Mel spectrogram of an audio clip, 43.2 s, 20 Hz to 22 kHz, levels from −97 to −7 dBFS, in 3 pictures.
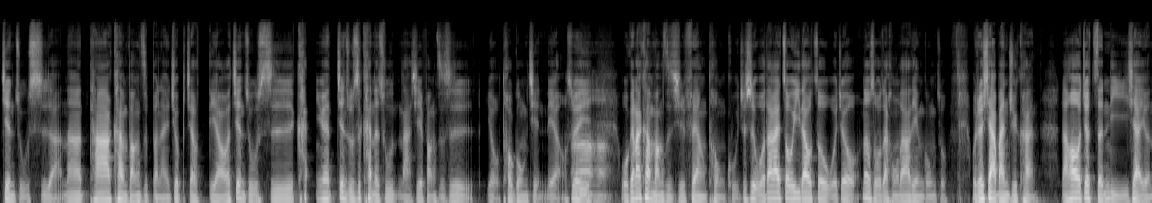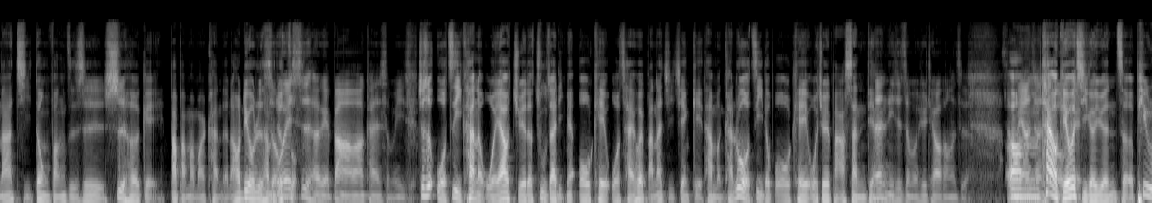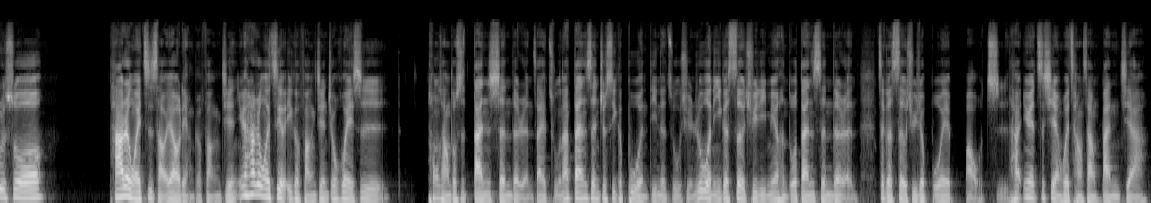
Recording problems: none

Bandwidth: 13.5 kHz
